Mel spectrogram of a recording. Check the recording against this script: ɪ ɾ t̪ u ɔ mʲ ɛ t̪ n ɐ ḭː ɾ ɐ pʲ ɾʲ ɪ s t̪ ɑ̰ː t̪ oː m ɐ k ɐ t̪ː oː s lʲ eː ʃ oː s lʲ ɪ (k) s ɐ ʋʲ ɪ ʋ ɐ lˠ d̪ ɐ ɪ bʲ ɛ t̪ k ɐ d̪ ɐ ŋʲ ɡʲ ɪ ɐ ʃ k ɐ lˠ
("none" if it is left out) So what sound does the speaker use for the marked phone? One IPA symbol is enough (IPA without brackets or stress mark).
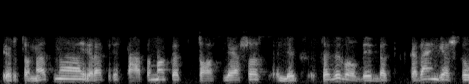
k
